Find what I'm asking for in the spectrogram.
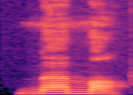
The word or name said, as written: maman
